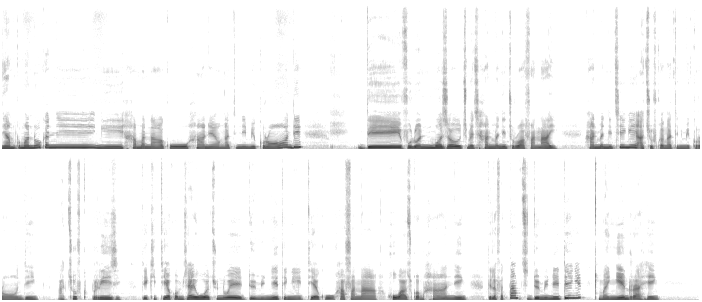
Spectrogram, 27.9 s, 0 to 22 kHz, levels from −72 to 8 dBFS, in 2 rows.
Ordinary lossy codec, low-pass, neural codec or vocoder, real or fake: none; none; none; real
